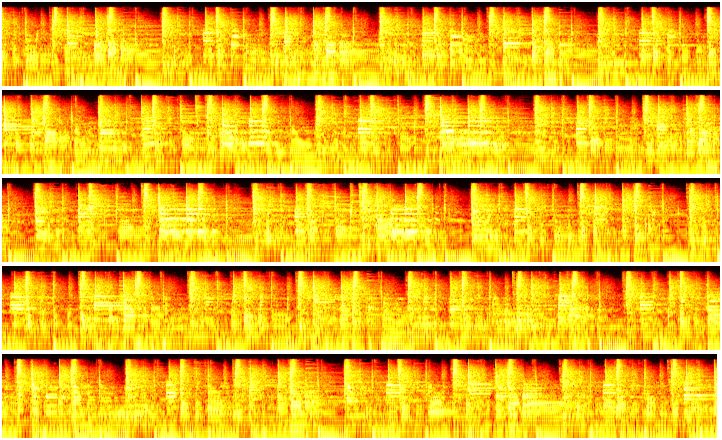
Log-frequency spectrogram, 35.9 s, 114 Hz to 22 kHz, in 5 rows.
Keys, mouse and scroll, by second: 4.4 space, 10.0 space, 10.4 space, 11.3 click, 11.4 click, 11.4 space, 11.6 space, 13.7 space, 16.5 space, 16.8 space, 17.2 space, 17.4 right click, 19.2 space, 19.8 right click, 20.6 right click, 25.5 right click, 27.6 right click, 28.9 right click, 30.3 right click, 35.3 space.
